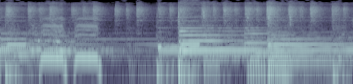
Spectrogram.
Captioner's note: ring! ring!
